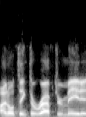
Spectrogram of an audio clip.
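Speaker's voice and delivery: normal talking voice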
